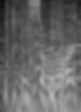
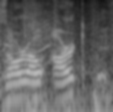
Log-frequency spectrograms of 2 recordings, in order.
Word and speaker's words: Zoroark: Zorak, Zoroark. Because it's supposed to rhyme with dark, apparently.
